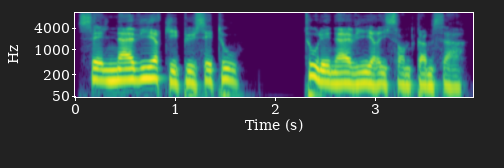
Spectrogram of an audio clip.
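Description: A man's voice: mid-range voice, moderate pace, dry recording, clean studio sound, lightly acted. A man voicing a sly, leering, lazy sailor in an audiobook, condescending and colloquial in manner. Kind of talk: audiobook character voice.

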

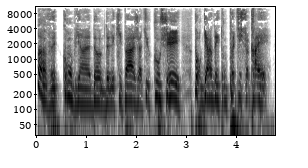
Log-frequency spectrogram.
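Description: Guy doing an angry sea captain, snarly and scornful, pitched up, audiobook style, dry sound. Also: a little slow, bright, forceful tone, slightly rough, no room sound, full character voice. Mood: roaring fury. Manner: harsh, accusatory, snarling. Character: hard, furious, contemptuous male ship captain. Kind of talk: audiobook character acting.

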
